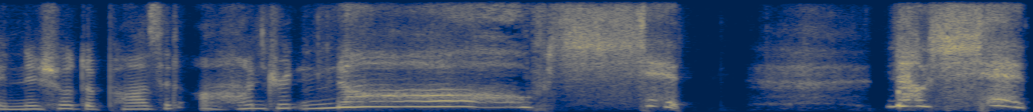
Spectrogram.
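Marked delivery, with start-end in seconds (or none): 1.5-5.2 very slow, high, stretched-out shriek. Reading the deposit figure on a purchase document and reacting, screaming. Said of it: "I'm sorry. I'm screaming".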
